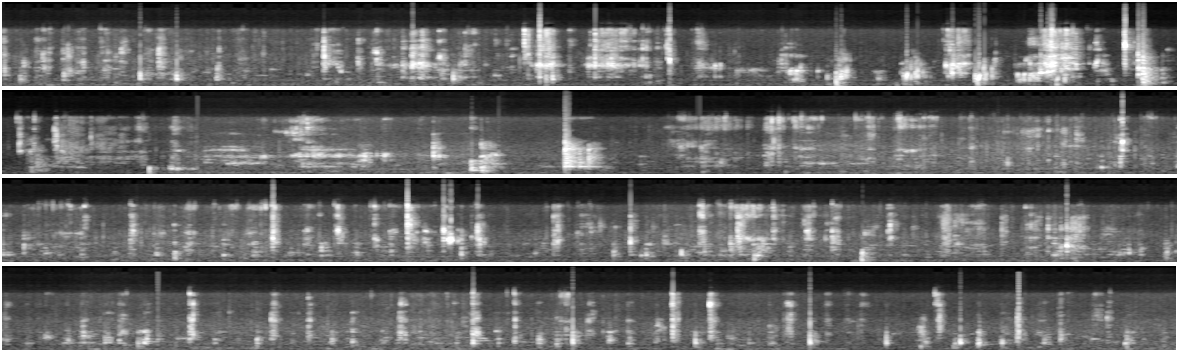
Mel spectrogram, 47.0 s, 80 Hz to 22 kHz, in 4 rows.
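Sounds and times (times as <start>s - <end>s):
chewing and sipping: 0.0s - 16.8s, 17.4s - 46.9s
wet mouth clicks: 9.4s - 16.8s, 18.4s - 46.8s.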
